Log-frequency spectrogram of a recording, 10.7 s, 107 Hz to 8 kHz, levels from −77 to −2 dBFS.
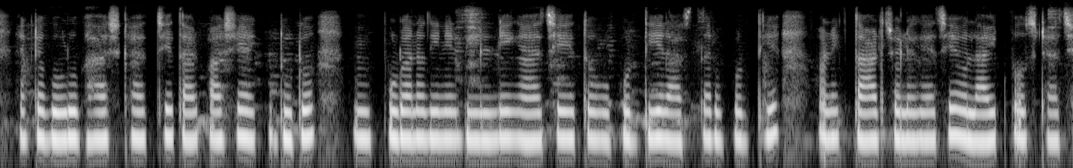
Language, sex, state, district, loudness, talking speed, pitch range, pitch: Bengali, male, West Bengal, Jhargram, -15 LUFS, 140 wpm, 220-235 Hz, 225 Hz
